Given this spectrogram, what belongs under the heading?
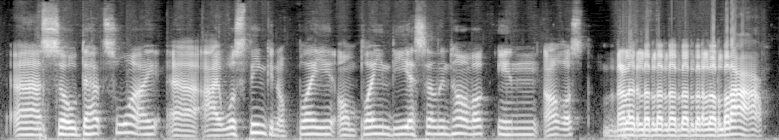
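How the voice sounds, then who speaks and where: Delivered at a moderate pace, the speech comes with a Spanish accent. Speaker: gaming YouTuber. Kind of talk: opinion video monologue. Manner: halting.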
